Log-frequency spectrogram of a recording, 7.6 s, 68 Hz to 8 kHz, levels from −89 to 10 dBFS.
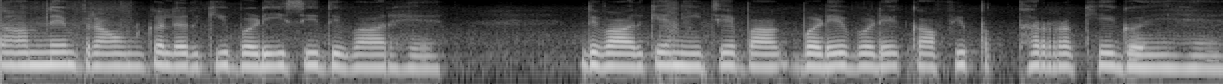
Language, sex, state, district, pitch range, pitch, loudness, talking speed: Hindi, female, Uttar Pradesh, Jyotiba Phule Nagar, 185-200 Hz, 190 Hz, -17 LUFS, 140 wpm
